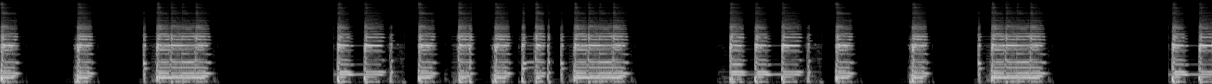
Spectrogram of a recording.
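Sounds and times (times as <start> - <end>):
guitar strumming with no effects: 0.8 - 2.1, 3.4 - 6.3, 7.2 - 10.5, 11.7 - 12.1.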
